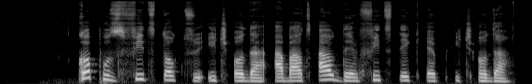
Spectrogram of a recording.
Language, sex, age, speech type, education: Nigerian Pidgin, female, 30-45, spontaneous, tertiary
